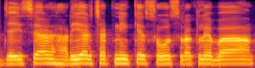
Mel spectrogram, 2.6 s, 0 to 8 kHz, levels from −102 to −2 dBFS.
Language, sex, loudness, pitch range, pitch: Bhojpuri, male, -14 LUFS, 135-145 Hz, 140 Hz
